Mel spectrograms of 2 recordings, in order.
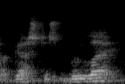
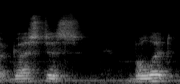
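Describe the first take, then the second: First: The surname is said with a French pronunciation. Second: The surname is said with an English pronunciation. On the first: This is how the original ancestor said the name. "he would have called himself Augustus Boulet" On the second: This is the family's current form of the name. "anglicized the name to Bullet without changing the spelling"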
